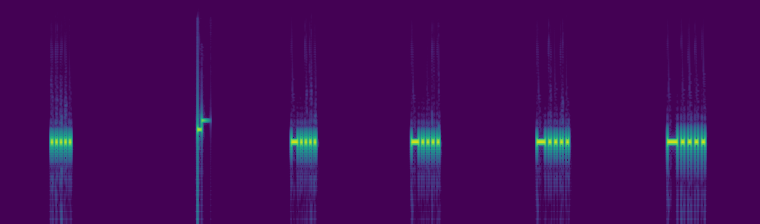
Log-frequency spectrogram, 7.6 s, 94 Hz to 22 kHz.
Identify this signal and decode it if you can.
Morse code, heard as a keyed tone, about 47 wpm, spaced as for 9 wpm, 700 Hz. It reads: 5 6666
